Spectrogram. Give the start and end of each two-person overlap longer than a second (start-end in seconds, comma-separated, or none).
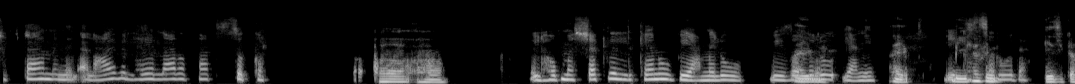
none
